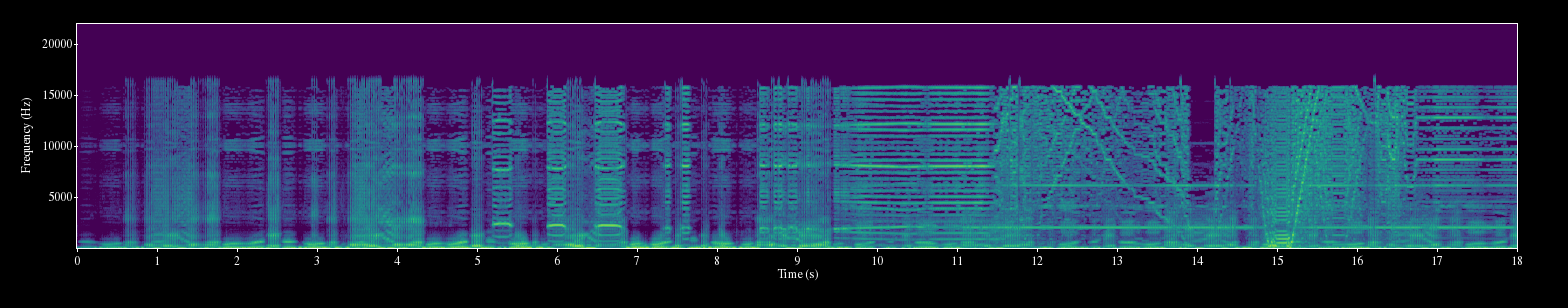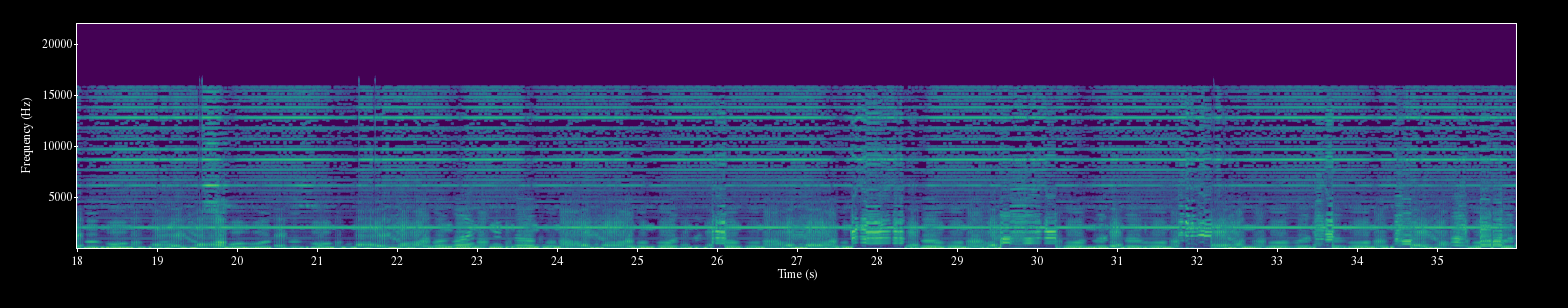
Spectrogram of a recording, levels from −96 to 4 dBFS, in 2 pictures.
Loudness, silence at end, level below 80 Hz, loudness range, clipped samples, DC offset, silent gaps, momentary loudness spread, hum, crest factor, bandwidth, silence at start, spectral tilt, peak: -24 LUFS; 0 s; -26 dBFS; 6 LU; under 0.1%; under 0.1%; none; 9 LU; none; 16 dB; 17 kHz; 0.05 s; -3.5 dB/octave; -6 dBFS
